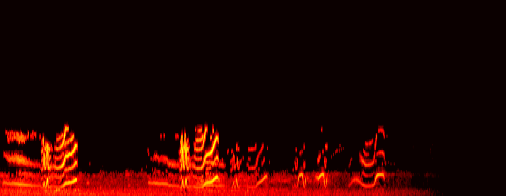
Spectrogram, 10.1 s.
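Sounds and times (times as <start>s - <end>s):
northern lapwing call: 0.1s - 1.6s, 3.0s - 6.6s, 7.1s - 7.7s.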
